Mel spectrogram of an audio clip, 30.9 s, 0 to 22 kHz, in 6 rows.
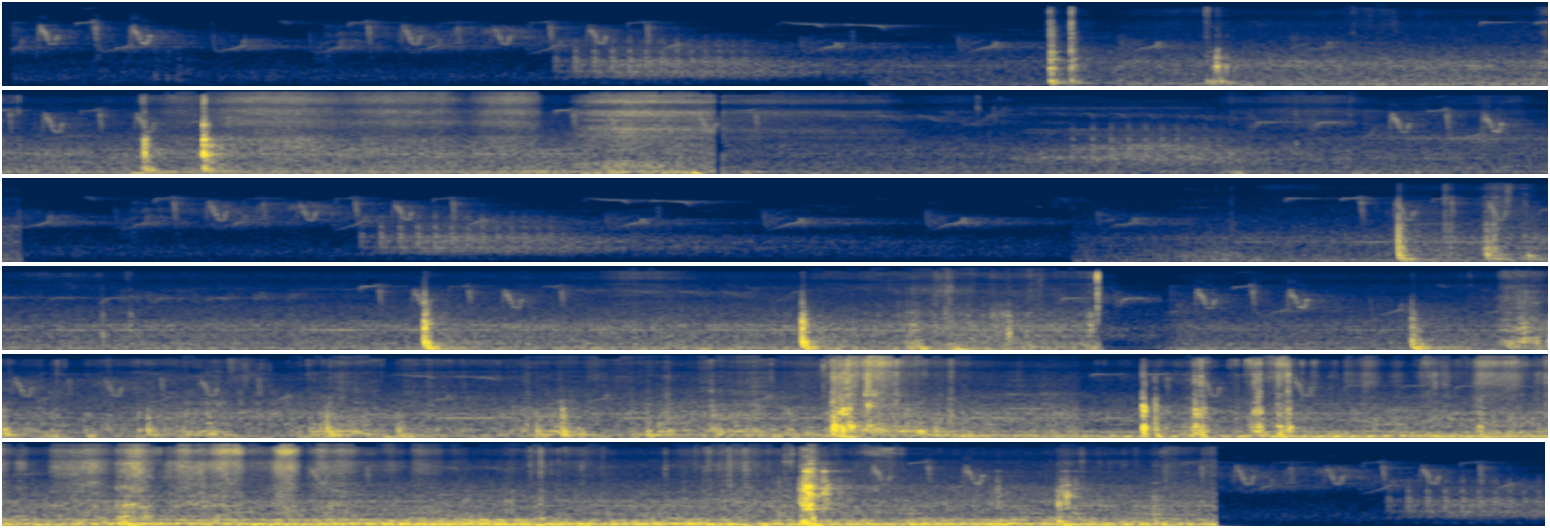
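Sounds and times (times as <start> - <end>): birds chirping: 2.8 - 10.4, 14.0 - 29.9
hand tools and wood clattering: 16.8 - 19.1, 20.1 - 29.8.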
